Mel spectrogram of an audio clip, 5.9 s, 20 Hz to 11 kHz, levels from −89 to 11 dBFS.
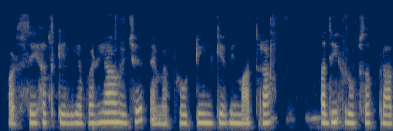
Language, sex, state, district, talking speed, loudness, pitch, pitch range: Maithili, female, Bihar, Saharsa, 170 wpm, -22 LUFS, 230 Hz, 225-245 Hz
